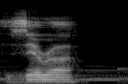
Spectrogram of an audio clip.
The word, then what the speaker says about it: zera: uh tell us and it's uh pronounced Zera in the Hebrew okay Strong's age 2233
